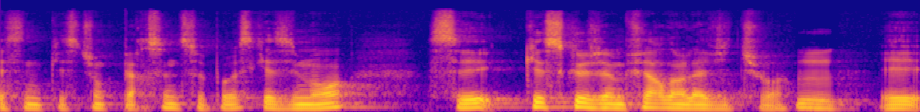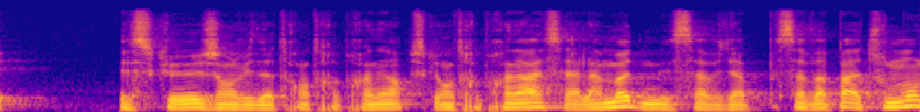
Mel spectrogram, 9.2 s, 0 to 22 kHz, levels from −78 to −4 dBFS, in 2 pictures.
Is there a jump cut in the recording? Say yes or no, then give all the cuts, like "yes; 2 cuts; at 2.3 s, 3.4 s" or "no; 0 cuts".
no; 0 cuts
